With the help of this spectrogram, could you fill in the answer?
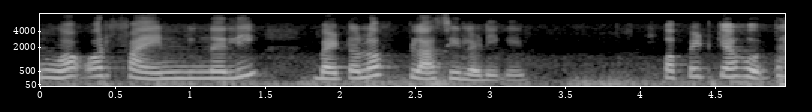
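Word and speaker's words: Plassey: प्लासी एक Anglicist pronunciation of पलाशी, एंड द प्लेस drive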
